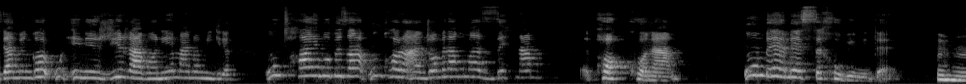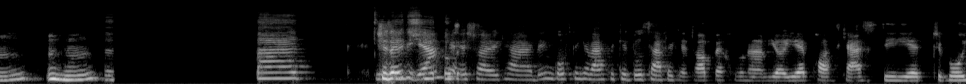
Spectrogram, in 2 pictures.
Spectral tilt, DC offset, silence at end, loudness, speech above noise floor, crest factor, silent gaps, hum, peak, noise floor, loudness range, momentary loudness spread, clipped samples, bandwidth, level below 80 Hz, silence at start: -4.5 dB/octave; under 0.1%; 0 s; -26 LUFS; 52 dB; 24 dB; none; none; -4 dBFS; -78 dBFS; 6 LU; 13 LU; under 0.1%; 16 kHz; -66 dBFS; 0 s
